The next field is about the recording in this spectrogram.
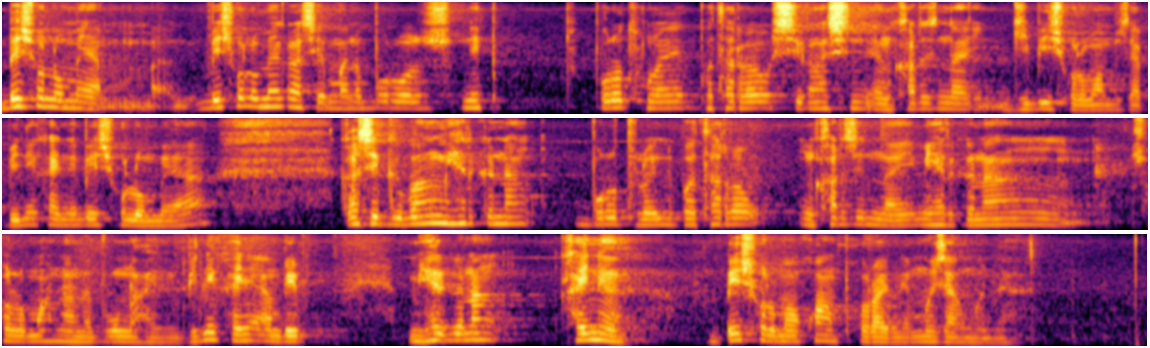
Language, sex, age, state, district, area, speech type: Bodo, male, 18-30, Assam, Kokrajhar, rural, spontaneous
